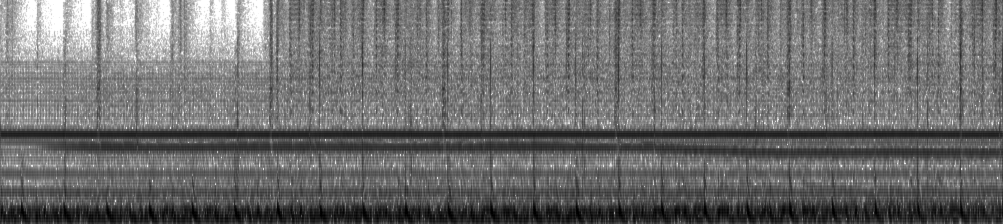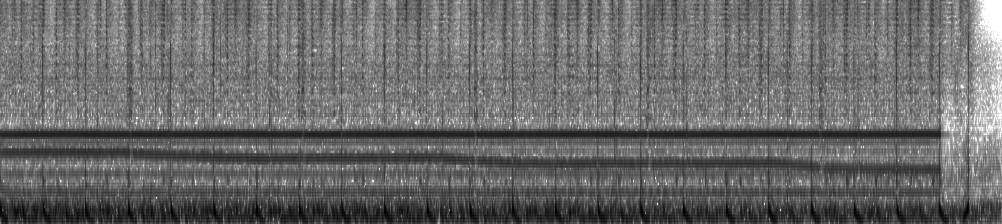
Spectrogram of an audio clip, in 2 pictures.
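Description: Electronic dance music from a DJ mix: a dense, throbbing low end under held synth tones, one of which steps slowly down in pitch. The music cuts off just before the end and rings away.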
